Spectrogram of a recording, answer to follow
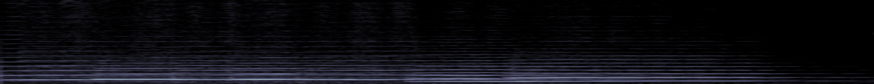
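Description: Solo flute playing a slow, legato melody in the middle of the treble register, a single line of held notes that moves down and then back up, then dies away near the end.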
